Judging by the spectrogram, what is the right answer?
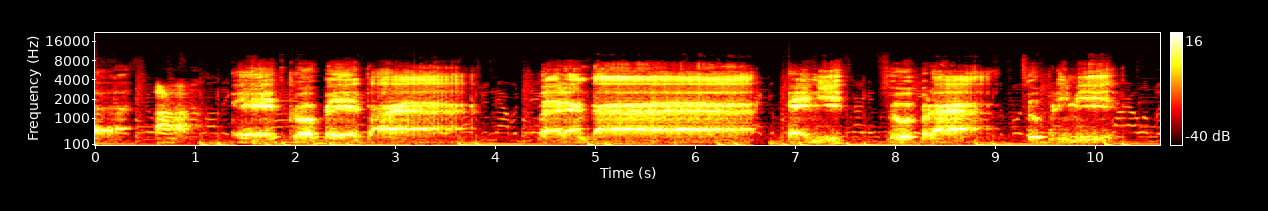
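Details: Young men from Spain, Liberia, Italy and Mexico burping on purpose: several long, loud, voiced belches in a row over background music; deliberate burping.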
